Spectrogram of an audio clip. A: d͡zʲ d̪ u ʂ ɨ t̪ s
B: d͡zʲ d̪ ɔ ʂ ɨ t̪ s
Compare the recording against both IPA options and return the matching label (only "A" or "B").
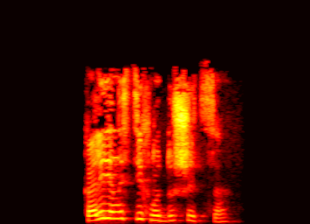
A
